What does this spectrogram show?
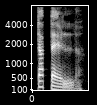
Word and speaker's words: t'appelles: All right, second form, tu t'appelles. Okay, remember, final s not pronounced.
